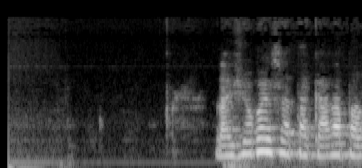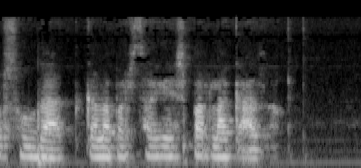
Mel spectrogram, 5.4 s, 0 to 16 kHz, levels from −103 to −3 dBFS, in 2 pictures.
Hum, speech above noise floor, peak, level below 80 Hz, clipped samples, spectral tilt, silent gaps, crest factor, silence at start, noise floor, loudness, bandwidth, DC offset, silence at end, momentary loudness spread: none; 39 dB; -12 dBFS; -58 dBFS; under 0.1%; -7 dB/octave; none; 18 dB; 0.05 s; -68 dBFS; -29 LUFS; 11.5 kHz; under 0.1%; 0.65 s; 7 LU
